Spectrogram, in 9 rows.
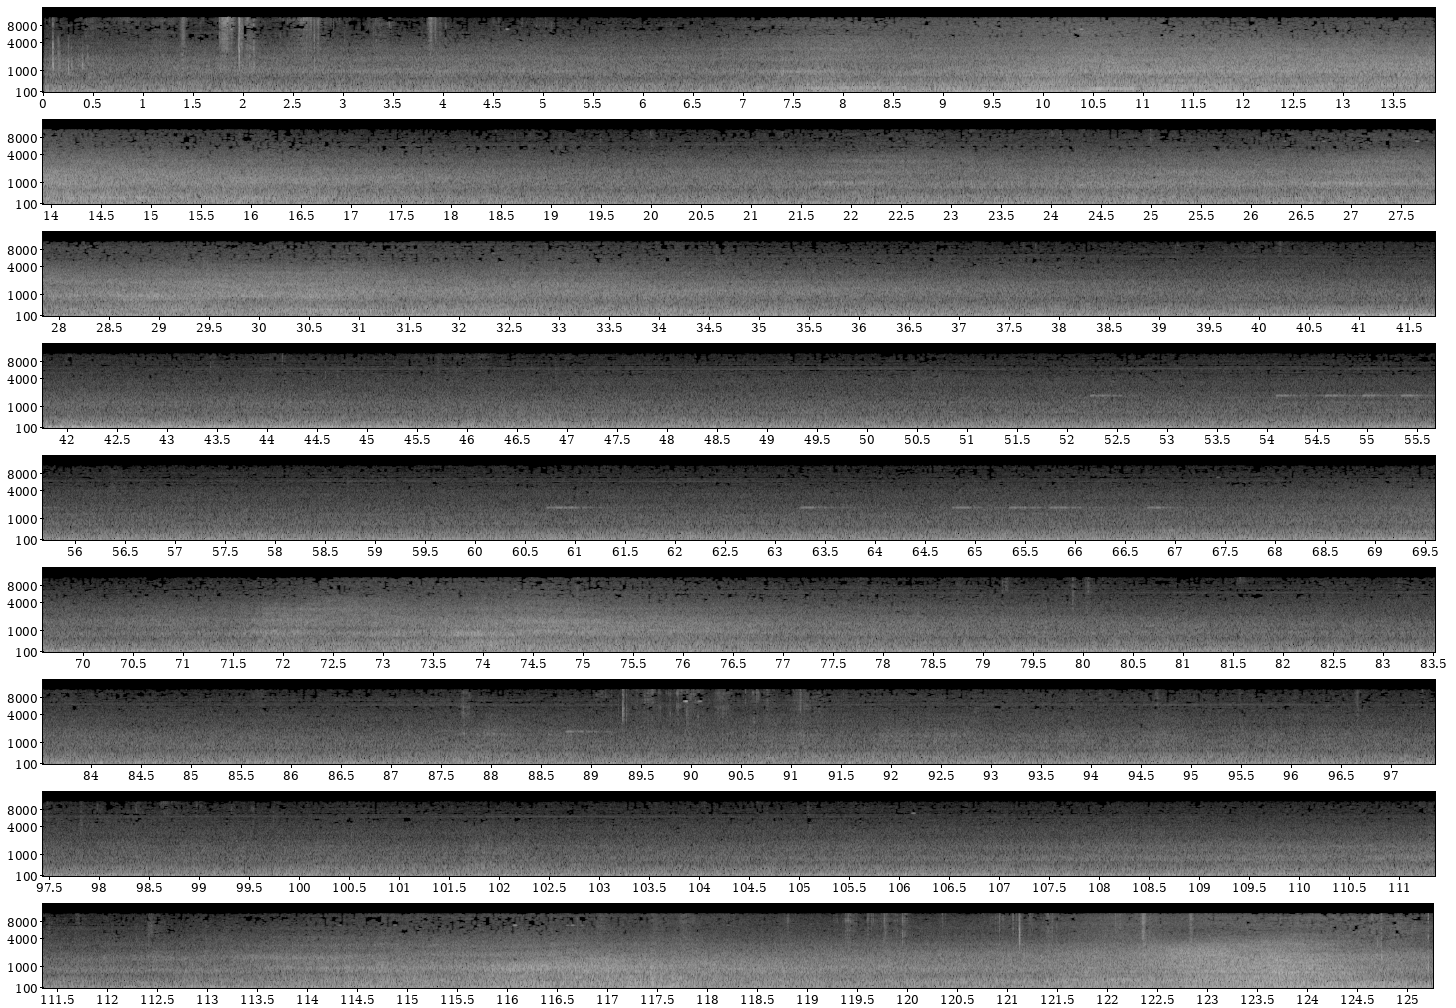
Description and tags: Mexico City - Durango Avenue MS
Ambience Recorded with an Zoom H2N In Quad Mode (This Is The MS File)
Mexico City, Durango Avenue, Midnight
Mexico, Ambience, City, Street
